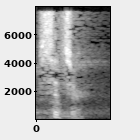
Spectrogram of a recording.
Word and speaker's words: Sittser: Und es ist von einem Mann, Jerry Sitzler. – Sitzer. – Jerry Sitzer hat das Buch geschrieben. – And it's spelled S-I-T-T-S-E-R. – S-I-T-T-S-E-R.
